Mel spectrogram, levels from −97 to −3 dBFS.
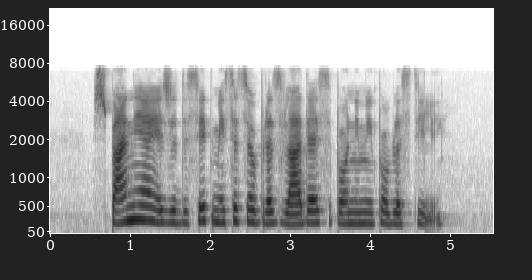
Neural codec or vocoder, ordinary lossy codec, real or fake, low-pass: none; none; real; 7.2 kHz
